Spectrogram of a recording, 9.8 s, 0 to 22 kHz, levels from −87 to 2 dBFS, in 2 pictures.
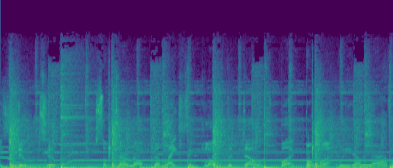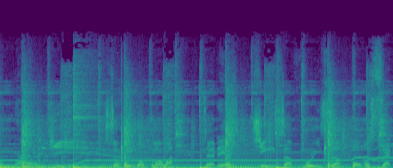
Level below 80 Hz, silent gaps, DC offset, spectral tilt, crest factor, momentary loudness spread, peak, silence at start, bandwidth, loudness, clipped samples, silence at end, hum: -28 dBFS; none; under 0.1%; -4.5 dB/octave; 16 dB; 3 LU; -6 dBFS; 0 s; 17.5 kHz; -23 LUFS; under 0.1%; 0 s; none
